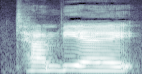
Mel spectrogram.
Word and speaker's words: Tanvi: Tanvie is how you pronounce her first name.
